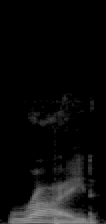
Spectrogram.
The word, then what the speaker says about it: ride: I can see that long vowel, silent E pattern. So we are going to write words with the long vowel, silent E pattern on the lines. I-D. We need that silent E. That silent E is the reason why that vowel is making the long I sound.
